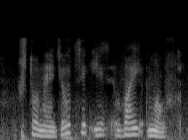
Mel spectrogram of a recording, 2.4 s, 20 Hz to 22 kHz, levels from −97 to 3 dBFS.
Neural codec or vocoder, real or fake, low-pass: codec, 16 kHz, 2 kbps, FreqCodec, smaller model; fake; 7.2 kHz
